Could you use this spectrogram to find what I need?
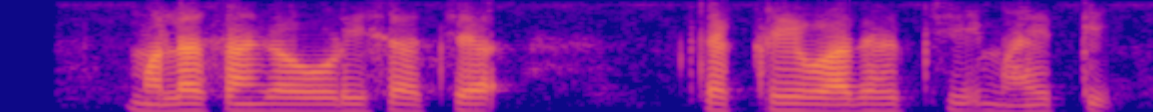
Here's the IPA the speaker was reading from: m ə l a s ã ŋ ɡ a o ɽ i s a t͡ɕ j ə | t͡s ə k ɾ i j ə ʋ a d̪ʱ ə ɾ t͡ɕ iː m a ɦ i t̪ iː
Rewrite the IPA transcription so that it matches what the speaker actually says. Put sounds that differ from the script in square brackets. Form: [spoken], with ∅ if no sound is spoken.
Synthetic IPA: m ə l a s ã ŋ ɡ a o ɽ i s a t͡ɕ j [a] | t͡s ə k ɾ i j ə ʋ a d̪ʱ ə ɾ t͡ɕ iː m a ɦ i t̪ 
